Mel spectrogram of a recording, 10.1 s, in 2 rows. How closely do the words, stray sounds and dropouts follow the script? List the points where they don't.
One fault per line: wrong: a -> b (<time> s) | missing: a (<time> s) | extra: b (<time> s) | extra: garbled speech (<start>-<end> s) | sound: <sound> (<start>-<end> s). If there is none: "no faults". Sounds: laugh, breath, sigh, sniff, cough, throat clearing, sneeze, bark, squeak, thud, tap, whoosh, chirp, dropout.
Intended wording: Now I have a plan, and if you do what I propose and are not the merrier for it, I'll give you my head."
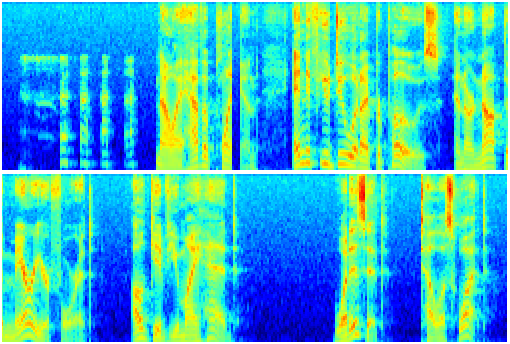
sound: laugh (0.2-1.4 s)
sound: dropout (2.3-2.4 s)
extra: What is it Tell us what (8.3 s)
